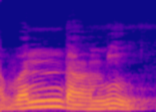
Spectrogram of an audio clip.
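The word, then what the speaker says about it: वंदामि: इसका लॉजिक इसका next word है। जैसे जो नेक्स्ट वर्ड है वो द है। अब द देखिए कौन से वर्ग के अंदर आता है, द आता है त वर्ग के अंदर, ये रहा, ठीक है। त थ द, और इस वर्ग का जो लास्ट अक्षर है वो क्या है, न, वो है न। तो इस वजह से हमने इसको न साउंड किया, वंदामी न, क्योंकि ये द जो है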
